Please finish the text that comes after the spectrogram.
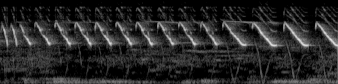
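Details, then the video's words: Canary singing a steady series of loud downward-sweeping whistled notes, about three per second, each sliding from high to lower pitch, with faint low background hum. "Kicau Burung Kenari 165 II LUAR BIASA GACOR PANJANG"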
